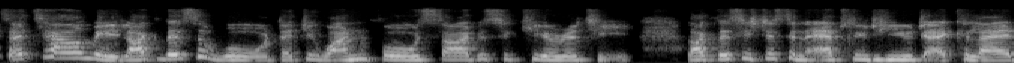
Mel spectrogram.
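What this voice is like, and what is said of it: Strong foreign accent in English. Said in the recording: “obviously my accent is strong”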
